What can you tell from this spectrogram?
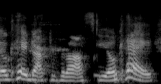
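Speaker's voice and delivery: giggly resigned okay; laughing okay. Retold or imitated. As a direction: laugh through it at the doctor. Laughing reply to doctor.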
